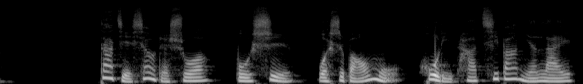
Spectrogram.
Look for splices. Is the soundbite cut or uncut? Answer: cut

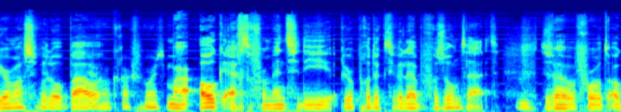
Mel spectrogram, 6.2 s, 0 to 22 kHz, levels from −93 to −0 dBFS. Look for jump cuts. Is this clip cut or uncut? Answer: cut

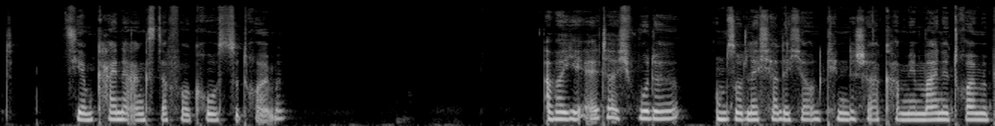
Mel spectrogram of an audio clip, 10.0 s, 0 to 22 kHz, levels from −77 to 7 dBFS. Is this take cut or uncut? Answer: uncut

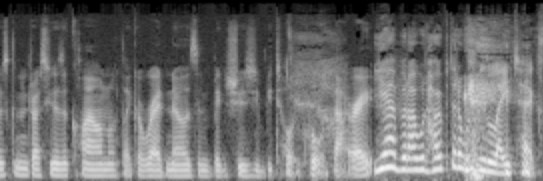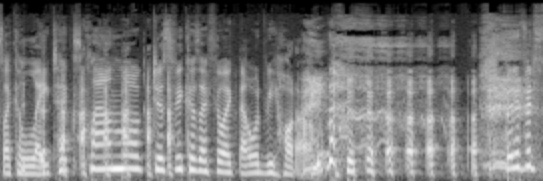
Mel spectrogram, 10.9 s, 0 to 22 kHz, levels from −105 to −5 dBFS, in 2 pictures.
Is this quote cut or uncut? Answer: uncut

